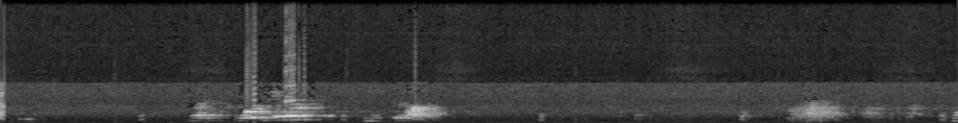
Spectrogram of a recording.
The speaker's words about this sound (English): Is that something? It's breathing.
